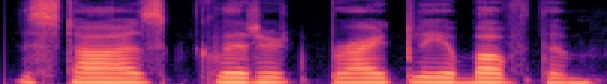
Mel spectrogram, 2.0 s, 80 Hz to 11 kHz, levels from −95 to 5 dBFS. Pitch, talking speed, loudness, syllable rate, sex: 170 Hz, 180 wpm, -16 LUFS, 5.5 syllables/s, female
